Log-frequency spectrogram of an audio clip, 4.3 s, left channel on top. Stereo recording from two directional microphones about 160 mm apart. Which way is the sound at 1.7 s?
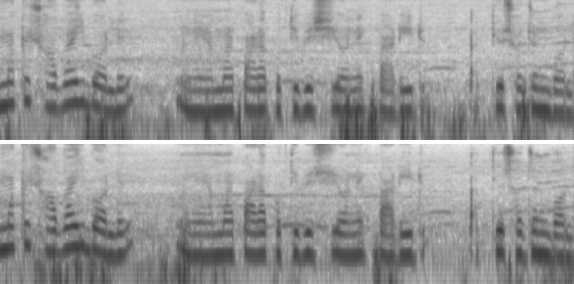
25° left (ahead or behind).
